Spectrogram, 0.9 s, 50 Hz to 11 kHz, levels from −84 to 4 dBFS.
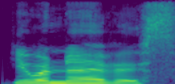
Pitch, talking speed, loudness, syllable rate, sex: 245 Hz, 205 wpm, -16 LUFS, 6.5 syllables/s, female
